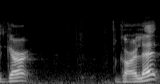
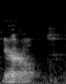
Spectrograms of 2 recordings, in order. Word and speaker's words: Geralt: Henry Cavill, who plays Garlet, if I'm saying it right. Garlet. Geralt.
